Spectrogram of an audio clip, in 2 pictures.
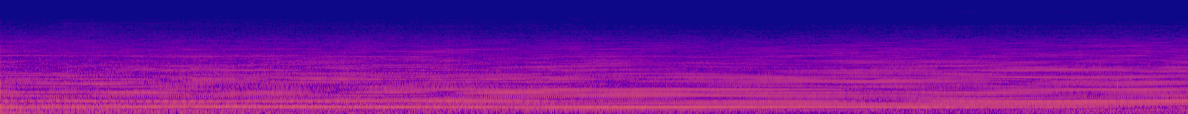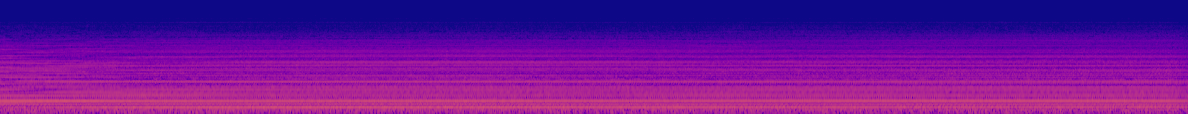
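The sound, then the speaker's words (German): A steady, loud industrial drone from the hydroelectric power plant at Ottmarsheim on the Rhine, with dense stacked harmonic hum tones and a low rumble holding constant throughout, no voices present. “Und jetzt spielen wir ein etwas geräuschigeres Stück. Und es geht um das Wasserkraftwerk in Ottmarsheim am Rhein.”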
